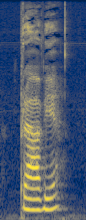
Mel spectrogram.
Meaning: 1. just, exactly 2. just now
- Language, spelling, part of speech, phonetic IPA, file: Czech, právě, adverb, [ˈpraːvjɛ], Cs-právě.ogg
